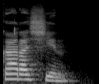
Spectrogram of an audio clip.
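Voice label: "карасин", Komi, female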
